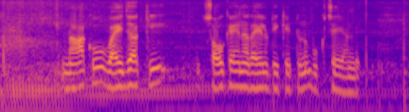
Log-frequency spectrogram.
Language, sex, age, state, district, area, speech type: Telugu, male, 18-30, Telangana, Nirmal, rural, read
